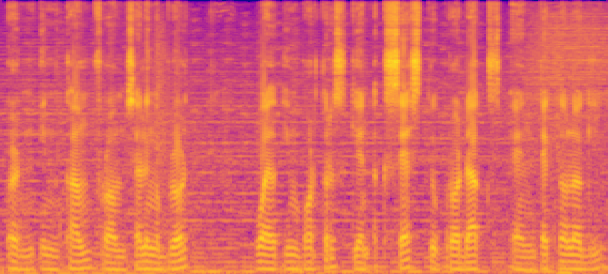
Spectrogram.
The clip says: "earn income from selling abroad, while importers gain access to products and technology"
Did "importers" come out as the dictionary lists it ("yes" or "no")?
no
